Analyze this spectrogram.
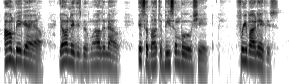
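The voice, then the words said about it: Impression of Big Al voice. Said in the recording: “turn into Big Al from that Dave Chappelle skit ... I do that voice really well”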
